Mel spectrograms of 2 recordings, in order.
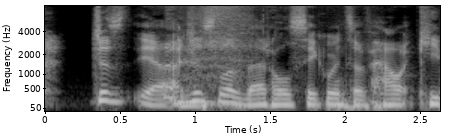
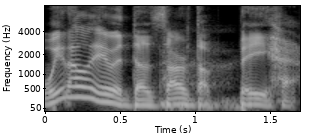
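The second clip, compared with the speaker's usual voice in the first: put-on bratty, entitled, annoying spoiled rich girl voice. Retelling what two spoiled rich girls in a film said: imitating annoying spoiled rich girl voice. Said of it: "they're doing the annoying voice".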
